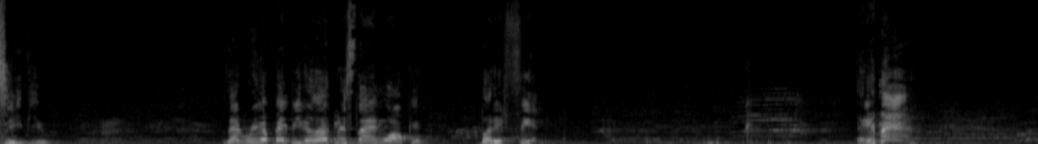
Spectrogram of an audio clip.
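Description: A woman preaches with animation through a microphone and loudspeakers in a large echoing hall.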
